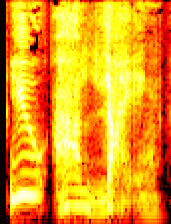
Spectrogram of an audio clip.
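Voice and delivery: cold, imperious queen voice, pitched high; haughty elf queen. A narrator's reading. Queen to goblin prisoner, imperious and cold. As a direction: speak down to him like a queen.

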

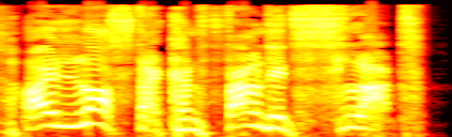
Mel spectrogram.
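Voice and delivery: ずっと高く大声で、ゆっくり吐き捨てる; 逃げた女に怒り狂う船長; roaring in rage. Acted. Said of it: "Spring was roaring".

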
